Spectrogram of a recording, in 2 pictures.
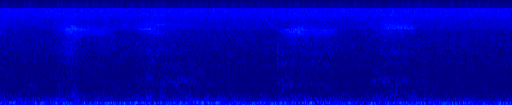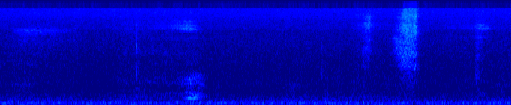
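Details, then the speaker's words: Normal breath sounds heard by stethoscope over the back of an adult man during deep breaths in a student nurse's respiratory assessment: soft and even, all lung fields clear, no crackles or wheezes, no breathing difficulty. "okay and then all the lung fields that I auscultated were nice and clear there was no crackles or wheezes okay"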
